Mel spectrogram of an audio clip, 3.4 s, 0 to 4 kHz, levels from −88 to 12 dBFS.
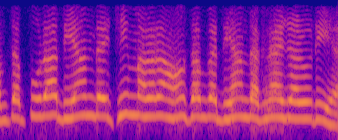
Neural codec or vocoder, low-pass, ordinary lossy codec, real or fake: codec, 16 kHz in and 24 kHz out, 1 kbps, XY-Tokenizer; 3.6 kHz; none; fake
